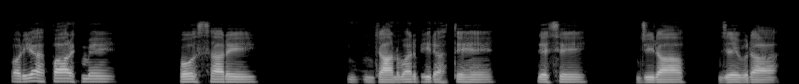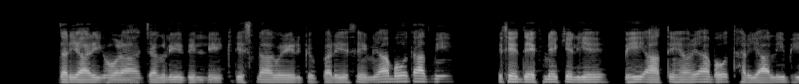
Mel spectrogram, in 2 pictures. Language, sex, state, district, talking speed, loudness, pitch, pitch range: Hindi, male, Bihar, Jahanabad, 145 wpm, -25 LUFS, 115 Hz, 110-120 Hz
